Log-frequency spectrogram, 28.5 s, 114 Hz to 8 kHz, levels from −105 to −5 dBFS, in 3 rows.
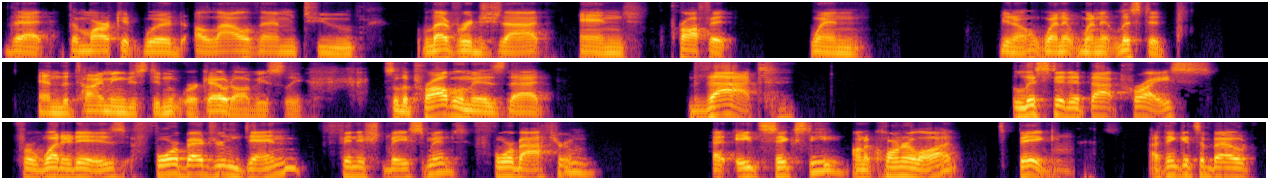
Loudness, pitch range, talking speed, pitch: -19 LUFS, 90-130 Hz, 125 wpm, 100 Hz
